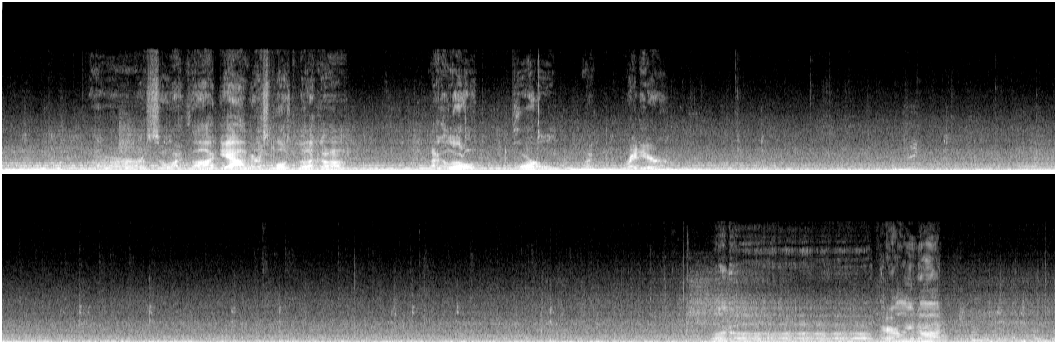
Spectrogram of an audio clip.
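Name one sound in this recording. A man talks casually close to a microphone.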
